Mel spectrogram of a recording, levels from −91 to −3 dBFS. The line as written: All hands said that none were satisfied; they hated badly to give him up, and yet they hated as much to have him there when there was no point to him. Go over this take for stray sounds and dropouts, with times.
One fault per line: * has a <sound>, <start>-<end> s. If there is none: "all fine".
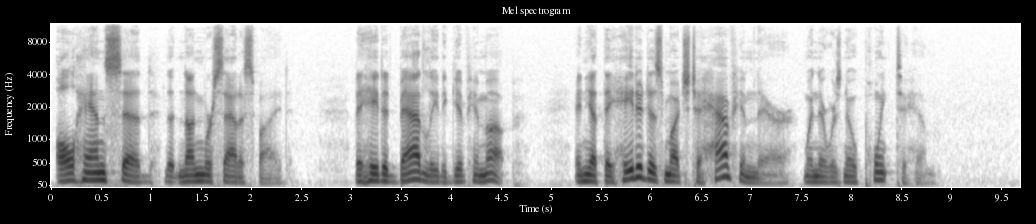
all fine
